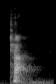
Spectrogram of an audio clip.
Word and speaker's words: tet: And Hebrew has a ta sound. I'm talking to you. I will not work that hard when I pronounce Hebrew. I'm sorry to say for you, but it's transliterated as a T with a dot under it, and it is ta.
